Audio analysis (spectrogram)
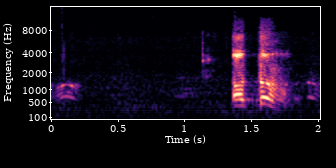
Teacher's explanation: इस विसर्ग का अर्थ होता है लगभग आधा हकार, आधा ह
